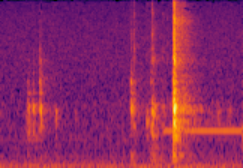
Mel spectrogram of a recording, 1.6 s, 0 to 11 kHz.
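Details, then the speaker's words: Marshall Lead 12 guitar amp after loose solder joints were resoldered. A few handling clicks, then a clean, steady test tone with no crackle or dropout; the output is now stable. "just make sure that this is working good now okay no more instability from this"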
